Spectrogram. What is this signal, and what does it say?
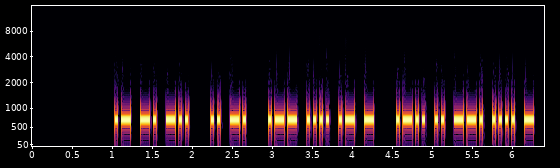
Morse code, heard as a keyed tone, about 30 wpm, 700 Hz. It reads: AND IN WHAT LIGHT
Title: Sentences from Top 1000 Words - Review Part 2 - 30wpm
